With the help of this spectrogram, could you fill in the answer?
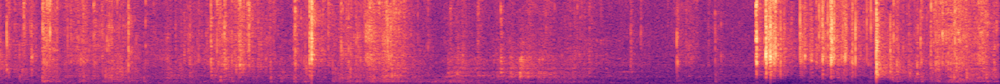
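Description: Small dry peach soap curls are picked from a pile of flakes and crushed between the fingers. A dense, bright crunching and crinkling runs throughout, with a few sharper cracks standing out near the end.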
